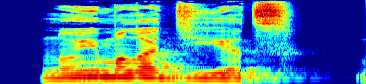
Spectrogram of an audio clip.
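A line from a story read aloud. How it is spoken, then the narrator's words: Grumbling. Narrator (Russian): буркнула Ирина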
